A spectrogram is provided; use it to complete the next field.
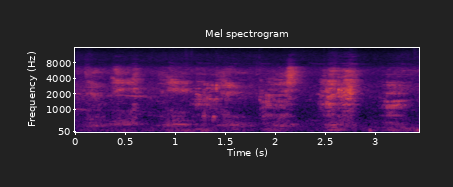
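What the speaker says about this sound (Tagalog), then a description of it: "Hingi na ng pakain ng baboy." Pigs in a backyard pen squeal and grunt for food in repeated bursts, moderately close, with a few louder squeals near the end and faint background voices.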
